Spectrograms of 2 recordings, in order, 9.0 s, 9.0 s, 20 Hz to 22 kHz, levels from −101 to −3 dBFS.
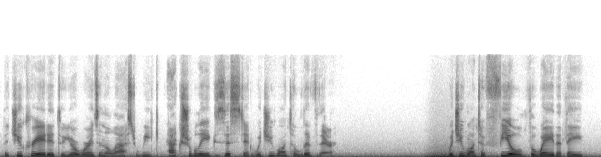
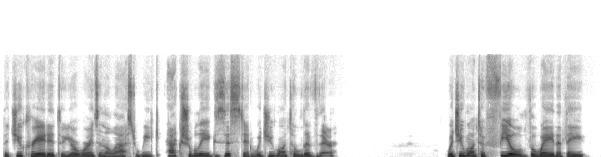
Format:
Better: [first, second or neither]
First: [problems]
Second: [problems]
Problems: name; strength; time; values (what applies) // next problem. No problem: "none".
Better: second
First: wind noise on the microphone; occasional gusts; 15 dB below the speech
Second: none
